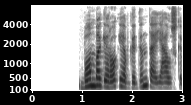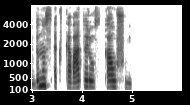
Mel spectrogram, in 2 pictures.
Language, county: Lithuanian, Panevėžys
